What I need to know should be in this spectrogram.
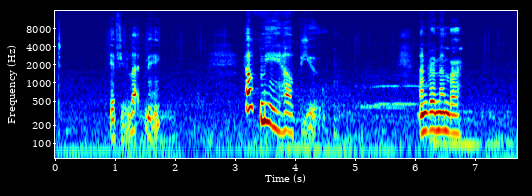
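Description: A young woman speaks through a headset microphone.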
